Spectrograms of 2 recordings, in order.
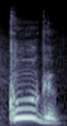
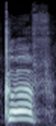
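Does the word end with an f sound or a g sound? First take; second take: g sound; f sound. First: The word ends with a hard g sound. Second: The word ends with an f sound. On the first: "Si coug, coug, ça veut dire tousser" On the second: "ça se prononce coff"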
